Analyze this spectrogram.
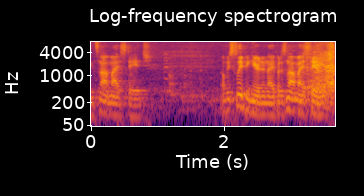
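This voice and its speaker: A man with an American accent speaks at a very fast pace and a fairly low pitch, with ordinary pitch variation. Noticeable background noise is present. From New Hampshire, US. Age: 40s. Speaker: comedian. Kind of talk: stand-up. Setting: stage with audience. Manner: animated.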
